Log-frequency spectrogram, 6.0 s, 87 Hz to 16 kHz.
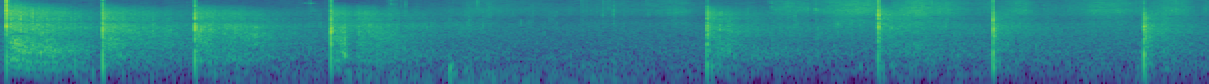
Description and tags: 20101031.shots.far.01
A series of distant shotgun shots. Audiotechnica BP4025 stereo mic, Shure FP24 preamp, Olympus LS10 recorder. Recorded near Osuna, S Spain
field-recording, hunting, shotgun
